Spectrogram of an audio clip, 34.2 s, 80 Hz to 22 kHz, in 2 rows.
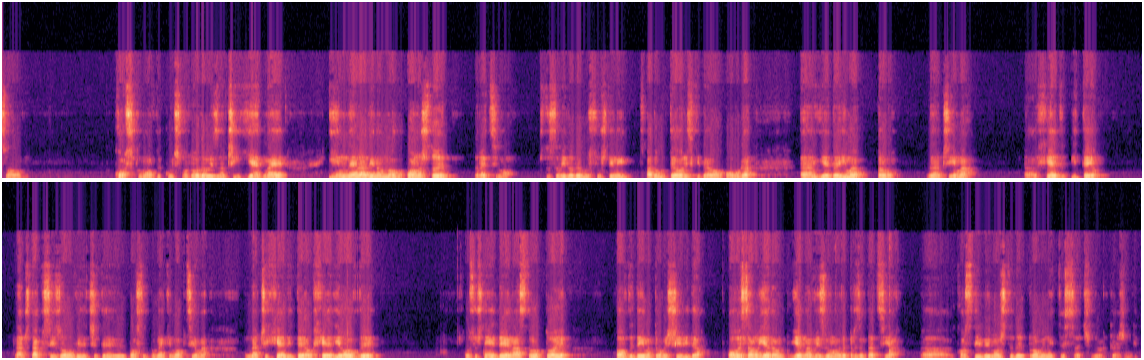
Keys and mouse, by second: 1.0-2.4 middle drag, 10.6 middle click, 12.4 middle click, 27.7 middle click.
